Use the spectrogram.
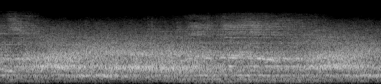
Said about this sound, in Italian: Questo è l'urlo di San Siro dopo il gol che ha aperto le danze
